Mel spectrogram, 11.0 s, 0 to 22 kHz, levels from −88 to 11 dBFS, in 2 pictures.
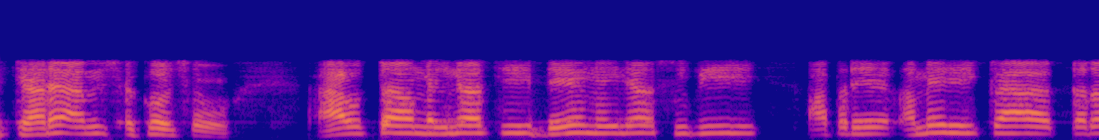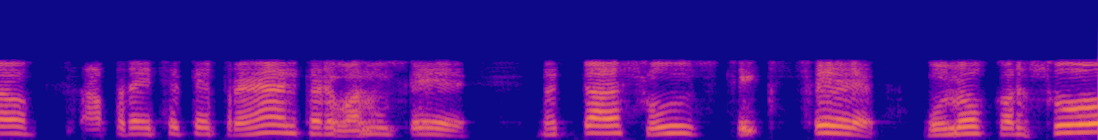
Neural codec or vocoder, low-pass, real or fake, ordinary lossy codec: codec, 24 kHz, 1 kbps, SNAC; 3.6 kHz; fake; Opus, 24 kbps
